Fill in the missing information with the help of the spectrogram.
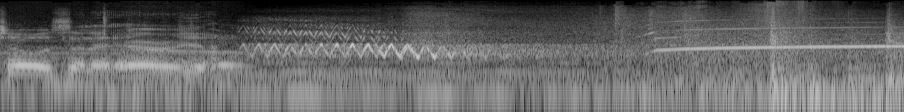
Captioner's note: siren wailing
